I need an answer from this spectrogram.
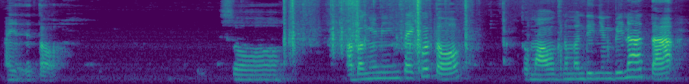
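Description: A middle-aged woman with a mid-range voice tells stories at a measured pace in a casual vlog filmed inside a car. She is a vlogger and family driver who calls her viewers "guys" and acts out the dialogue. The distant mic picks up faint ambient noise.

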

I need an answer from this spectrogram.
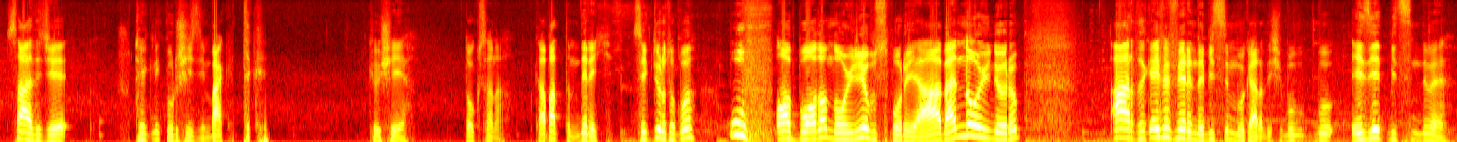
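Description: Gaming commentator, male, higher voice, excitable and joking, faint music bed. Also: normal speed, no room sound. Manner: excitable, joking trash talk, sudden outbursts. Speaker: gaming YouTuber. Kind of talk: casual gameplay commentary.

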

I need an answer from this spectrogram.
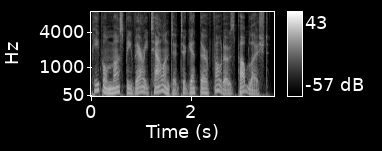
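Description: A man's voice: on the low side, expressive, normal speed, no echo, clean studio sound, close to an everyday voice. A man acting a friendly character in a scripted language lesson dialogue, with careful short sentences. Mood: friendly, measured. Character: friendly man chatting about a shared hobby.

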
